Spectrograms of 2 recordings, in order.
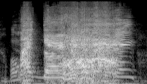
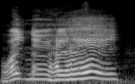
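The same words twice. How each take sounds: First: It is said in a Spamton impression voice. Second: It is not said in a Spamton voice.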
